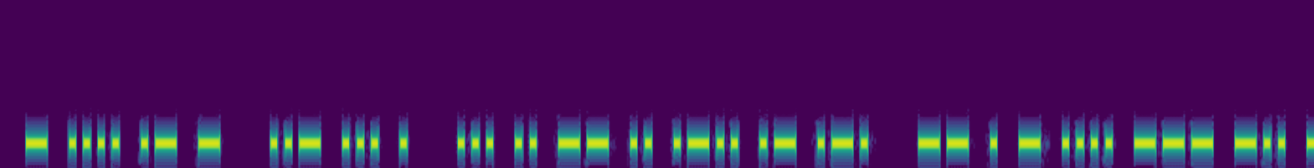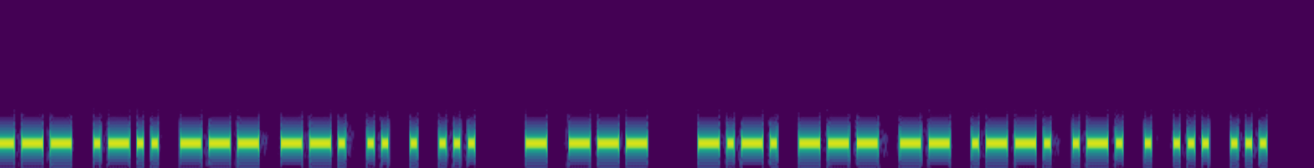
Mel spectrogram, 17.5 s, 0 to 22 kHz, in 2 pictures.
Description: Morse code, heard as a keyed tone, about 25 wpm, 600 Hz. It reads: THAT USE SIMILAR METHODOLOGIES TO COMPRESS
